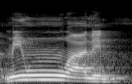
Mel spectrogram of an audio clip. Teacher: واو کی مثال من وال، اب یہ نون ساکن ہے، اس کے بعد واو آ رہا ہے، یہ نون واو میں مدغم ہوگا لیکن ناقص ہوگا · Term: ادغام ناقص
